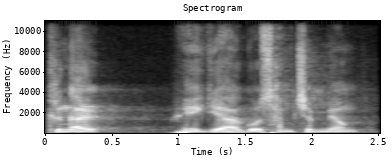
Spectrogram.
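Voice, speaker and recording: A male pastor preaches in a church sanctuary, his voice gravelly and bright with a somewhat raised pitch. He talks in an animated, conversational way, asks his listeners questions and acts out the voices he quotes. A long reverb from the hall trails after each phrase. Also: a little slow. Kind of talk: sermon.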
